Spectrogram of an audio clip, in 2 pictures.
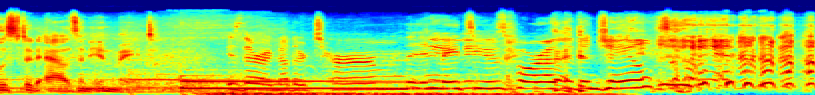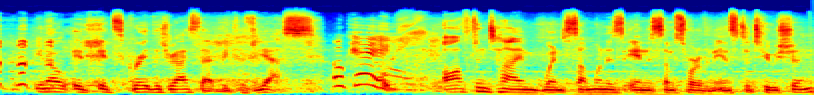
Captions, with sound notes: or relationship to the head of household is listed as an inmate. Is there another term they may choose for her other than jail? (laughter) You know, it's great that you asked that, because yes. Okay.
